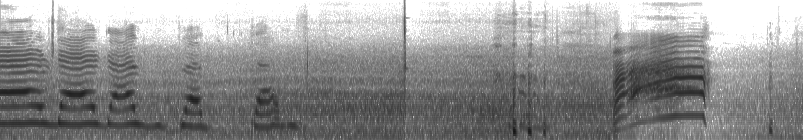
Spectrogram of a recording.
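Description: A dog whining. There is a string of high, wavering whines over the first three seconds, then one long whine that rises in pitch about six seconds in and cuts off suddenly. The dog has just spotted a rattlesnake.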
